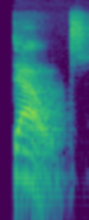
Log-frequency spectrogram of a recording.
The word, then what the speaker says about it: doubt: explanations if you make a silent letter is a letter that is left unpronounced in a word it's as simple as that such as in the word plumber plumber or doubt doubt you simply don't make the sound of that letter you just simply don't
